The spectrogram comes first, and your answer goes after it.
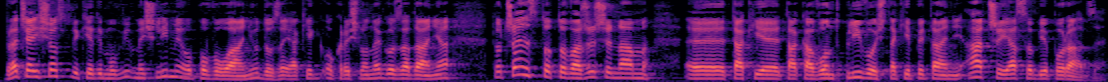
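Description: A man's voice: a little high, normal speed. A man preaching a sermon in an earnest, reassuring way, with frequent restarts and repeated phrases.

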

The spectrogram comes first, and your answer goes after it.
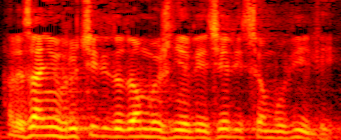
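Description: A man preaching a sermon in an earnest, emphatic way, often restarting his words and rising into forceful outbursts. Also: on the high side, quick pace, slight background noise. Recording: long hall reverb.

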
